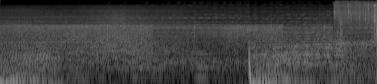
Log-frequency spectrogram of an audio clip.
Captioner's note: interface buzzing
